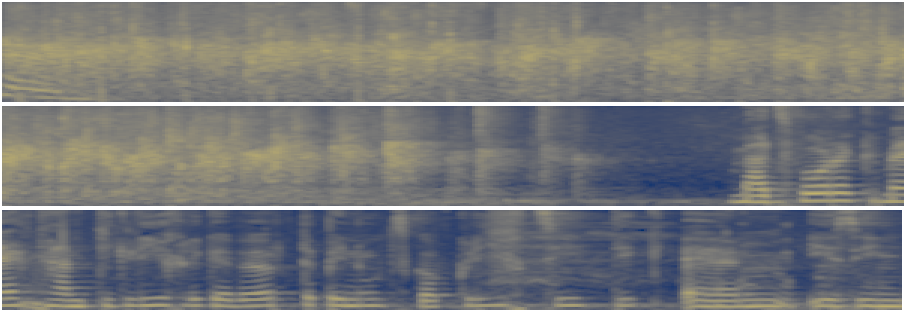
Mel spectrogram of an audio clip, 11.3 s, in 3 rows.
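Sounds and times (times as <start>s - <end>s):
applause: 0.0s - 6.3s
speech: 6.8s - 11.2s.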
